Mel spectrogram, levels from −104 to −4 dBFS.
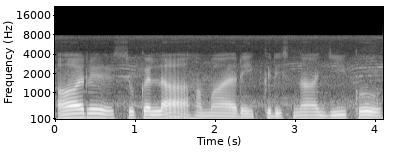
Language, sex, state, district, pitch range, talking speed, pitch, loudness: Hindi, male, Madhya Pradesh, Katni, 100-125 Hz, 85 wpm, 115 Hz, -17 LUFS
